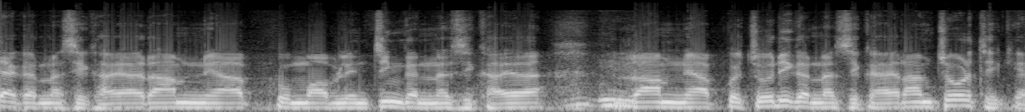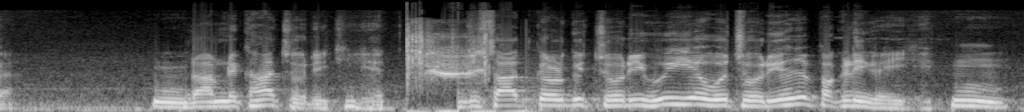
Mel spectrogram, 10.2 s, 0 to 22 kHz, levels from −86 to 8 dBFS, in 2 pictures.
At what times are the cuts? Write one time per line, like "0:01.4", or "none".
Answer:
0:07.4

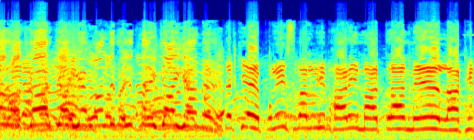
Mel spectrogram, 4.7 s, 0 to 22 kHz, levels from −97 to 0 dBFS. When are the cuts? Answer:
0:02.2

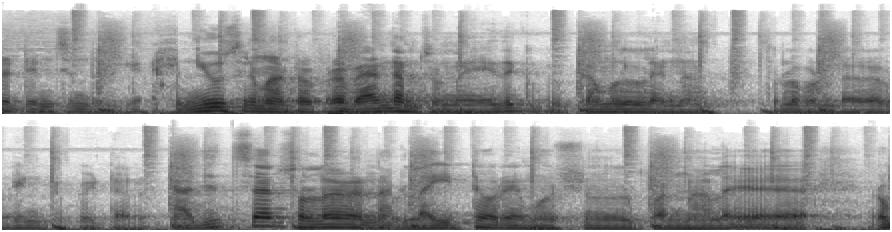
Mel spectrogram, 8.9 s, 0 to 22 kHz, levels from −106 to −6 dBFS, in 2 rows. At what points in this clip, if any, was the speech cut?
0:00.9
0:05.2
0:06.4

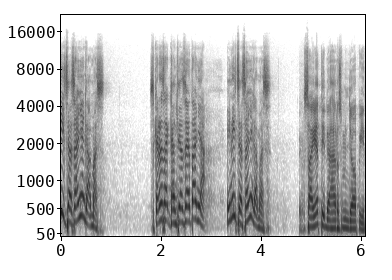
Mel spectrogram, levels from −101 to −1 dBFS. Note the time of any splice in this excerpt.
none

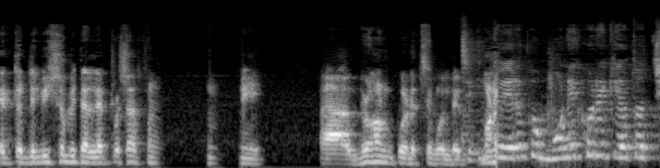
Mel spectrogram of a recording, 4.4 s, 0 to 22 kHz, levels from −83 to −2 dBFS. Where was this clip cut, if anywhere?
0:03.3

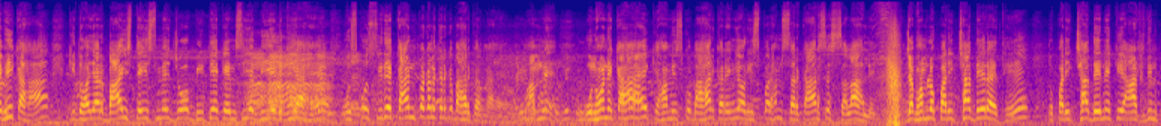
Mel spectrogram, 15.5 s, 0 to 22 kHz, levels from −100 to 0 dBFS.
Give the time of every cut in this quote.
0:11.8

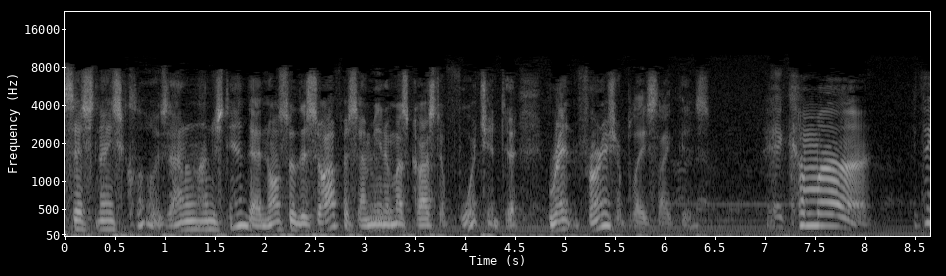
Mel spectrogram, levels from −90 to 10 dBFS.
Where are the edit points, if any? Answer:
0:06.6

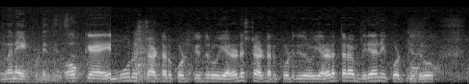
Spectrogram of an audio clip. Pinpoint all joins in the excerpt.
0:01.1

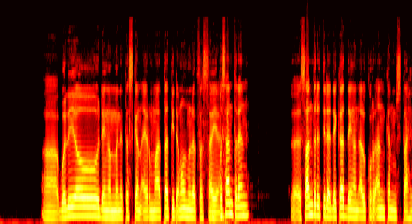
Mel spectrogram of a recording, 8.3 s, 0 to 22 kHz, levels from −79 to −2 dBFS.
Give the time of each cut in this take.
0:04.4

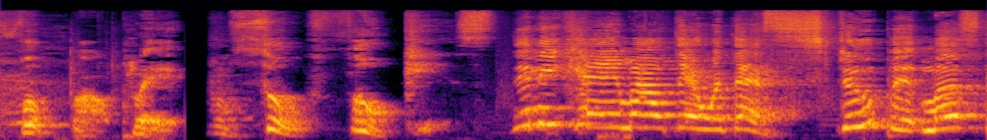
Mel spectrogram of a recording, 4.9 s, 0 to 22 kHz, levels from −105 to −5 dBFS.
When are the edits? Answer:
0:01.0
0:02.6

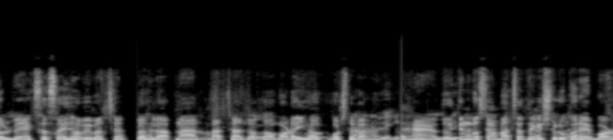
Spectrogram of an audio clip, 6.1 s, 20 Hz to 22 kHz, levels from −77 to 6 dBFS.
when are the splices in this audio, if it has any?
0:01.3
0:04.0

